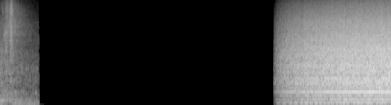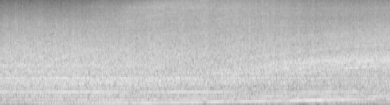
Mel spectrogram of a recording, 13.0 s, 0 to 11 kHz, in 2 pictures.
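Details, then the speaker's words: Audi on a dyno, MaxxECU tune, about 291–302 hp: after a silent gap the engine bursts into a flat-out roar with a thin high turbo whistle climbing above it under full load; a loud, screaming turbo, which the title calls too small. "Par contre, t'entends le turbo, il gueule."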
